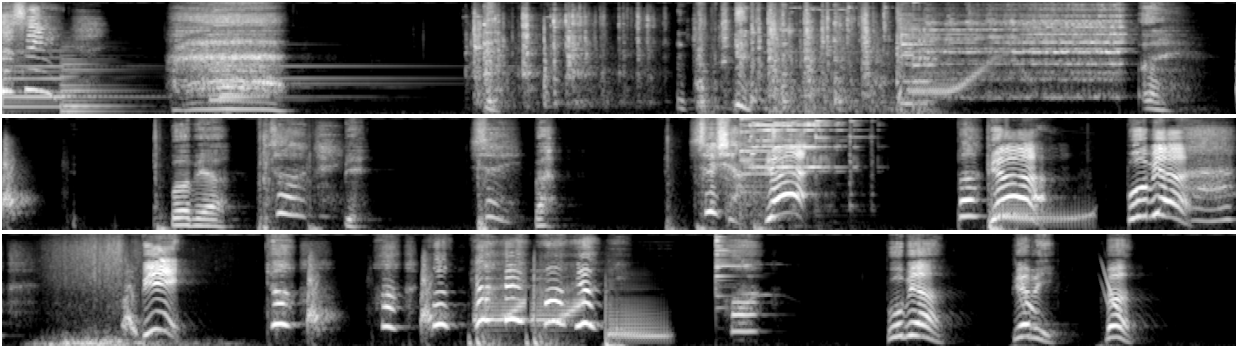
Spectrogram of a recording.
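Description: A squeaky cartoon voice speaks with animation.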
